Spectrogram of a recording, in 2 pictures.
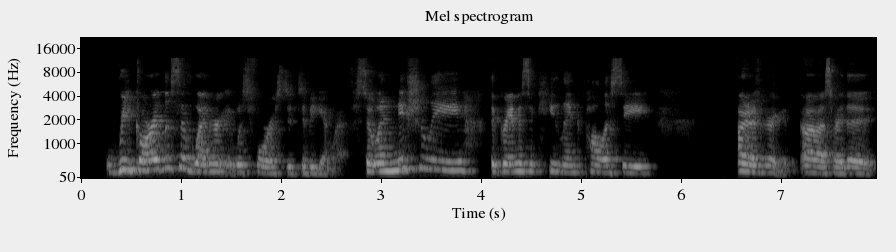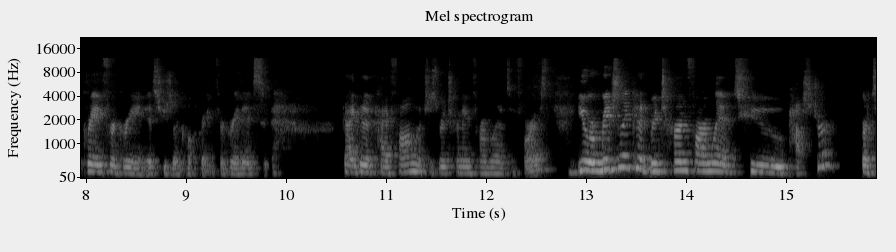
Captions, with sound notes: regardless of whether it was forested to begin with. So, initially, the "Grain is a key link" policy... Oh, that's right, sorry, the "Grain for Green," it's usually called "Grain for Green." It's (speaks in Chinese) which is returning farmland to forest. You originally could return farmland to pasture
